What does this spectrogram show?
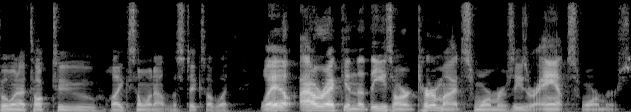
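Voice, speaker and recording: With an American accent, a man speaks in a bright, sharp tone and lively intonation. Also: medium pitch for a man, fairly quick pace. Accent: Southern US, stronger with rural people. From US South. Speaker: streamer. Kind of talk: casual chat. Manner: animated.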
